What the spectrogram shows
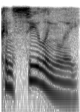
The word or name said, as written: concealingly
